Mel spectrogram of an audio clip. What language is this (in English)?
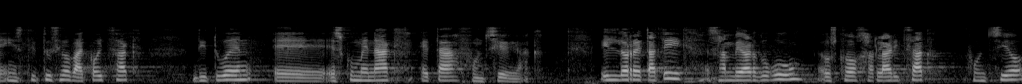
Basque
